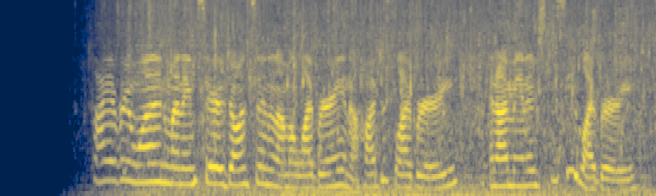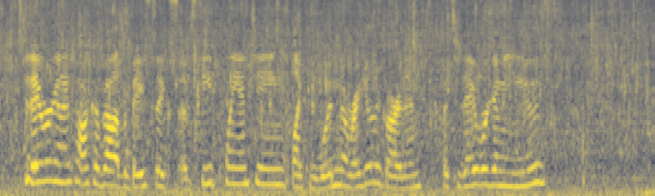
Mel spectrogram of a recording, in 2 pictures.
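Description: A young woman speaks brightly and close to a microphone.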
